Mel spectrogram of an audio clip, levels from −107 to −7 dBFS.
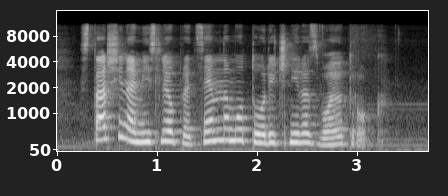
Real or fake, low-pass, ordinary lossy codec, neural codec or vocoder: real; 10.8 kHz; none; none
